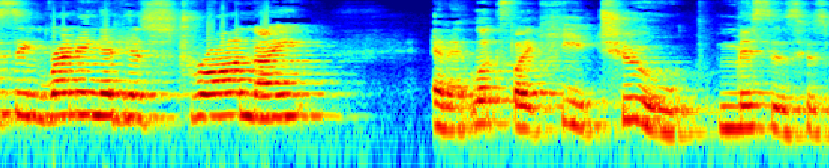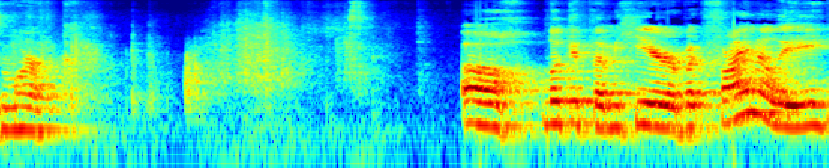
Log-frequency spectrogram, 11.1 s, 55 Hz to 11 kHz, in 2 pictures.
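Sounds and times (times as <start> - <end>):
book page turning: 5.6 - 8.5.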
